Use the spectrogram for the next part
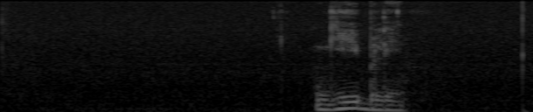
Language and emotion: Russian, neutral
